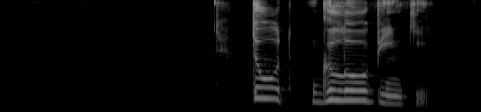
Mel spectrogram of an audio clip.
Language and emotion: Russian, neutral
